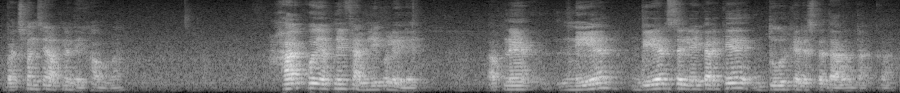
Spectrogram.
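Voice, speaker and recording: A man who works as a spiritual guide and meditation teacher, giving calm, measured answers in an interview. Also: mid-range voice. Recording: very echoey room, voice far from mic, faint noise.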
